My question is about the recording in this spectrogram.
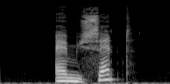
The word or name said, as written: amusant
